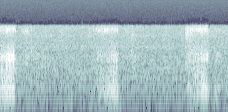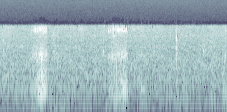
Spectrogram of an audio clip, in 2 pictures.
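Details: Sleeping dog snoring indoors: soft, breathy snore bursts about every one and a half seconds, each short and rasping, with quiet pauses between and no other sounds.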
